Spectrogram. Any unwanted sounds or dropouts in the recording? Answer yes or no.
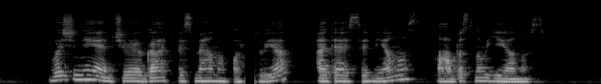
yes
